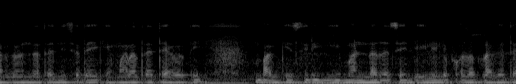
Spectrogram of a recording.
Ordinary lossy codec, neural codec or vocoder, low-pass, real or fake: none; none; 7.2 kHz; real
